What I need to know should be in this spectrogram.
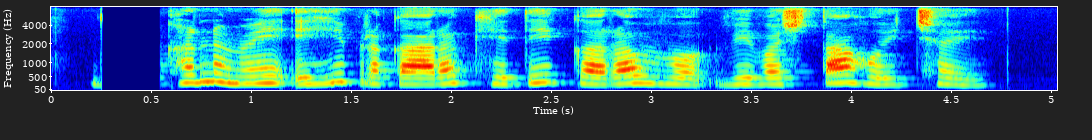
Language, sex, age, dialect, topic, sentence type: Maithili, female, 25-30, Southern/Standard, agriculture, statement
